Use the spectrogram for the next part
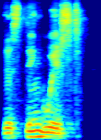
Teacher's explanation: actually you don't hear d do you you hear a t it's one of the three rules about adding e d sometimes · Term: t sound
